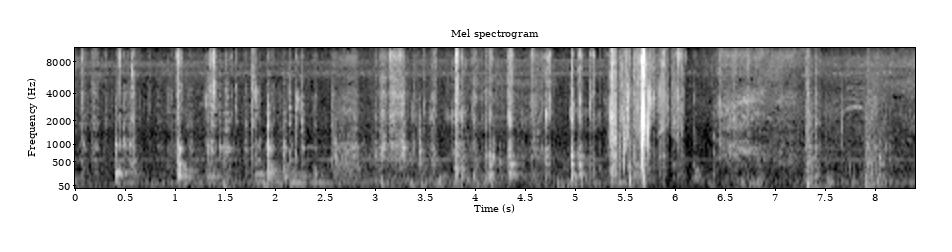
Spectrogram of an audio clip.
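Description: Scattered light taps and knocks on a wooden deck as a small bluegill is hauled up on a handline and landed, with some handling noise.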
